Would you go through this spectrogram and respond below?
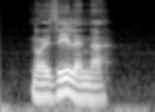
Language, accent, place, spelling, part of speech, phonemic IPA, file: German, Germany, Berlin, Neuseeländer, noun, /nɔɪˈzeːˌlɛndɐ/, De-Neuseeländer.ogg
- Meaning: New Zealander (a person from New Zealand or of New Zealand descent)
